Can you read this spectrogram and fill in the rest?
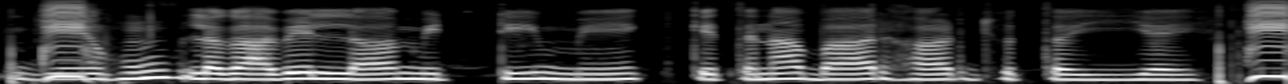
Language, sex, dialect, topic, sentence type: Magahi, female, Central/Standard, agriculture, question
